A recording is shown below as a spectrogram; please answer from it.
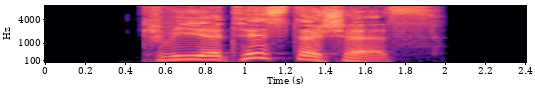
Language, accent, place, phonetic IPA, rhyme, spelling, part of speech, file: German, Germany, Berlin, [kvieˈtɪstɪʃəs], -ɪstɪʃəs, quietistisches, adjective, De-quietistisches.ogg
- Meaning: strong/mixed nominative/accusative neuter singular of quietistisch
